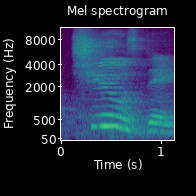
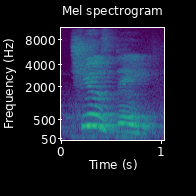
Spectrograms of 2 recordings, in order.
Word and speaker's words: Tuesday: Então, a terça-feira a gente fala Tuesday, como se fosse o número 2. Lembra do Tio? Pronto, mesma coisa. Tuesday.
